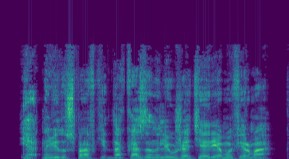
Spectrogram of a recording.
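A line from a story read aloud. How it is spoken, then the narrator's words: Shouted. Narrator (Russian): крикнул Генрих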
